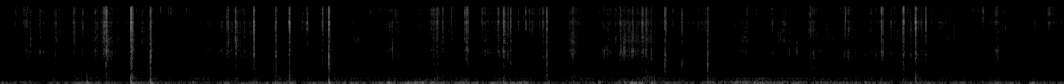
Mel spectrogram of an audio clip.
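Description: A gloved hand grabs and holds a handful of granular snow that has turned to ice, its fingers squeezing and crumbling it. The result is a steady stream of dense, bright, crackling crunches with sharp little ticks scattered throughout, over a faint low rumble.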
